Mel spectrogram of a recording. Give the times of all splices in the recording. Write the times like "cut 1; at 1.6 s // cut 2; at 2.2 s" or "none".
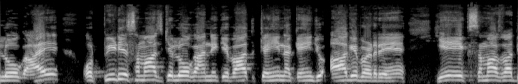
none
